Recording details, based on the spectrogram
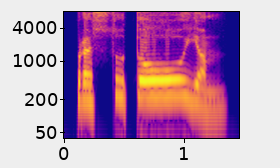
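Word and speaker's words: प्रस्तुतोऽयम्: लेकिन संस्कृत व्याकरण के अनुसार इस चिन्ह से जो पहले, तुरंत पहले, जैसे प्रस्तुत तो जो है इसको थोड़ा लंबा बोलते हैं और फिर यम बोलते हैं। इस प्रकार से बोलते हैं। कैसे? प्रस्तुतोयम, इस प्रकार से इसका उच्चारण होता है।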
